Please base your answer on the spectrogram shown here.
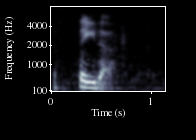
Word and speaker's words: theta: to write that down and this is um pronounced Theta it's a Greek symbol t h e t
